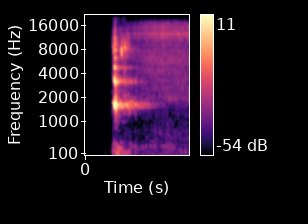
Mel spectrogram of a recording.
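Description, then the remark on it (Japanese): In a bathroom, shower water bursts on abruptly after a brief silence to warm the body, then settles into a steady hiss of spray that continues without pause. No one speaks. “まずはシャワーで体を温めましょう。”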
